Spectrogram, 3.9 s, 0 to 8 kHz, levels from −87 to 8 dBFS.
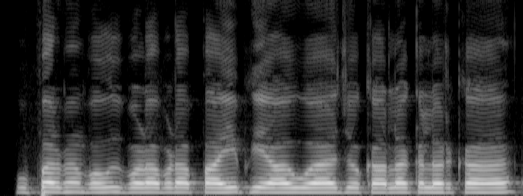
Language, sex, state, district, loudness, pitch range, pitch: Hindi, male, Jharkhand, Deoghar, -13 LUFS, 180-185 Hz, 185 Hz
